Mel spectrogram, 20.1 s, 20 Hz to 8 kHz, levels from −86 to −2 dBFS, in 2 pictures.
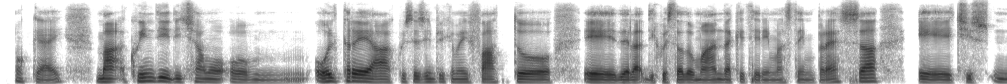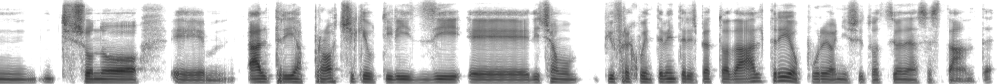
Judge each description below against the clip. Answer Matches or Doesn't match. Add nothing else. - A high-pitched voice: Doesn't match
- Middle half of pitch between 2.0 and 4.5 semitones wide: Matches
